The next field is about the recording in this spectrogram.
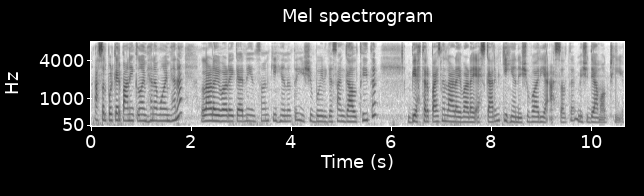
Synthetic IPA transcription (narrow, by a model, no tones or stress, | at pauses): ɐsɐlpɨʈʰkaɾʲpaːnikəːmʲɦenaʋɐːmʲɦena | laɽɐjʋaɽɐjkaɾniinsaːnkiɦinɨt̪ɨiʃubəjlɡɐsaːnɡalt̪ʰɨjt̪ɨ | bjɐht̪ɐɾpajsnɨlaɽajʋaɽɐjʔɐ̰skaɾmʲikiɦɐniʃuʋɐɾja̰ʔɐ̰sɐlt̪ɨmeʃud̪ʲjamɐ̰k̚ʈʰḭj̰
